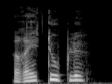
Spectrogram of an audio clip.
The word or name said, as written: REDUBLET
